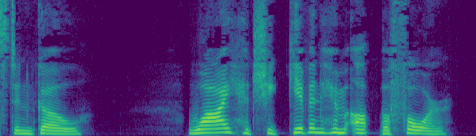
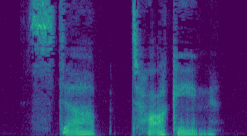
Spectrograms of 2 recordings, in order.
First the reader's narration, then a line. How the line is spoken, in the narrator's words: he mumbled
